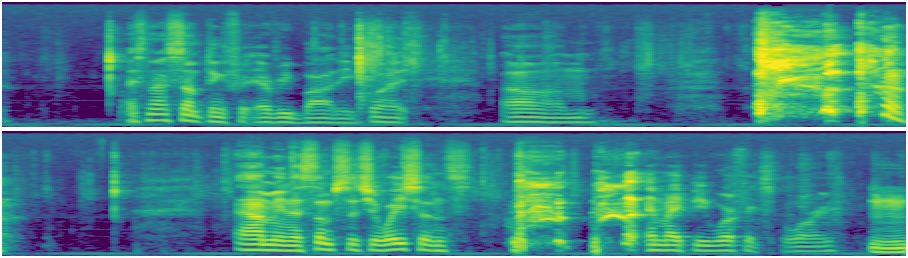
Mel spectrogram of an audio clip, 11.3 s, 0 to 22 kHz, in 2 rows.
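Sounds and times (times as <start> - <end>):
speech: 0.8 - 3.8, 5.5 - 5.8, 7.1 - 11.2
person coughing: 4.7 - 5.7, 8.8 - 9.8.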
